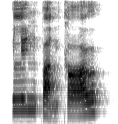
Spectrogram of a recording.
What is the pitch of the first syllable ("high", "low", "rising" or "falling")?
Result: high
